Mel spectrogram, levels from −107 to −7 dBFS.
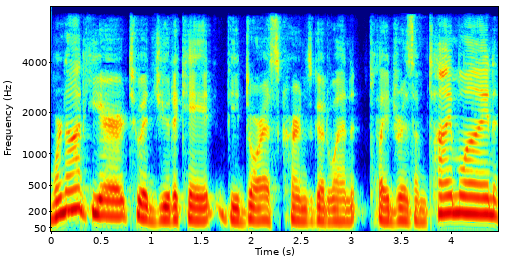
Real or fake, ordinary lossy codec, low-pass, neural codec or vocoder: real; AAC, 48 kbps; 7.2 kHz; none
